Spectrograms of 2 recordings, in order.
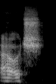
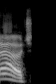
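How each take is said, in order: First: It is delivered hesitantly, without confidence. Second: It is delivered boldly, with confidence. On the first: The joke falls flat. The speaker calls it wrong. "they say it like that, it's not as funny" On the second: The joke lands as funny. The speaker calls it right. "that's funny and stupid"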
